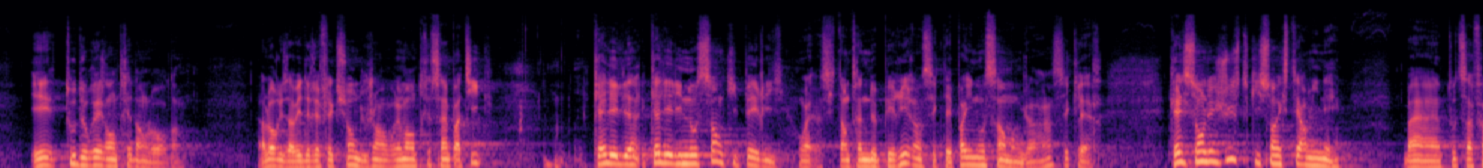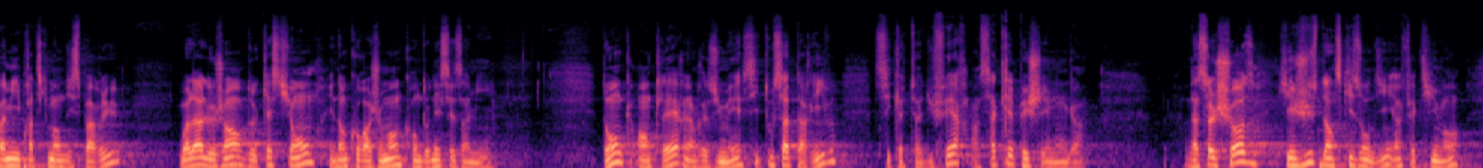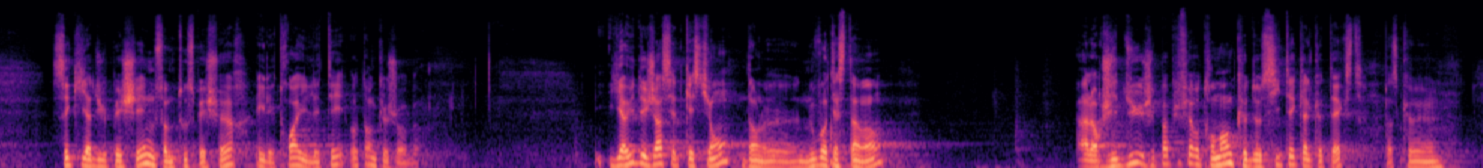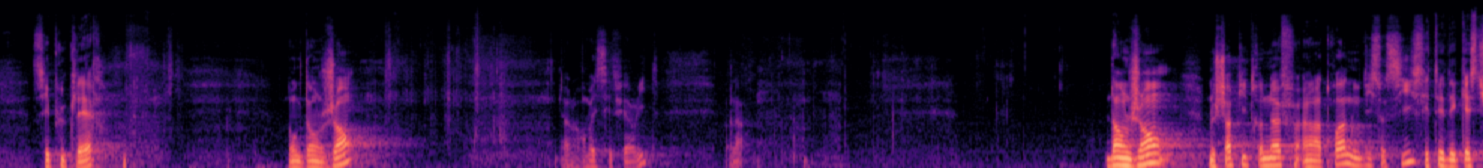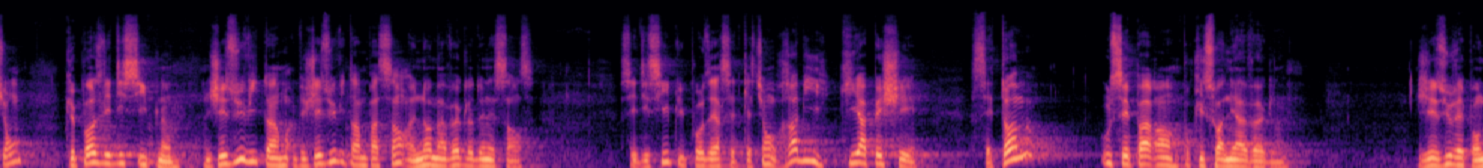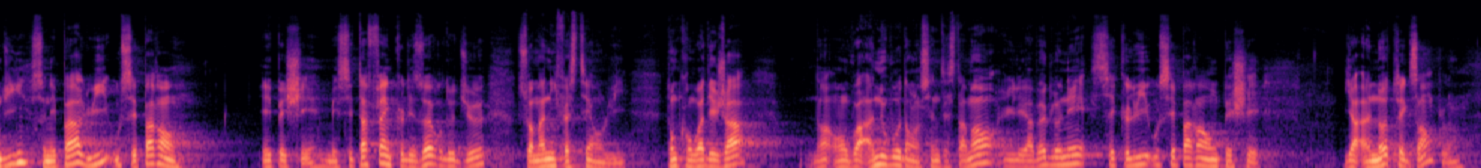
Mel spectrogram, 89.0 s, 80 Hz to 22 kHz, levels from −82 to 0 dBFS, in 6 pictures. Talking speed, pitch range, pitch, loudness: 175 wpm, 105-145 Hz, 120 Hz, -20 LUFS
